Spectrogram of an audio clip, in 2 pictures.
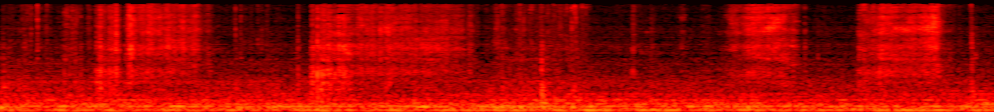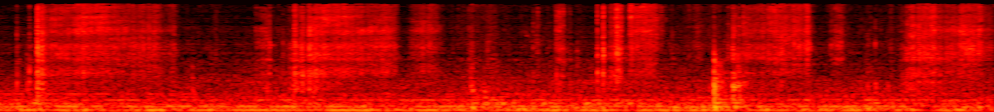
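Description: A metal blade shaves layered flakes off a solid round pink bar of soap held in the hand. The clip has quiet, dry scraping and crisp shaving strokes, with bright rasping bursts over a steady low hum.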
